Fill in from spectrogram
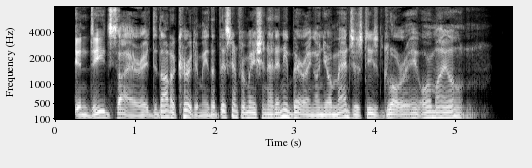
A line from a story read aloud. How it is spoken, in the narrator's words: said Talleyrand calmly, completely unflustered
